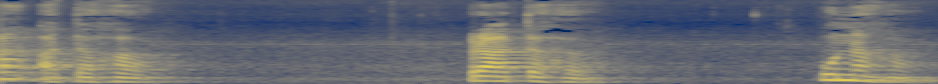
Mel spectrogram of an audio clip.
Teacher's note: तो जो विसर्ग होते हैं वो हा की आवाज निकलती है उनसे, हा का उच्चारण आता है वहां से।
